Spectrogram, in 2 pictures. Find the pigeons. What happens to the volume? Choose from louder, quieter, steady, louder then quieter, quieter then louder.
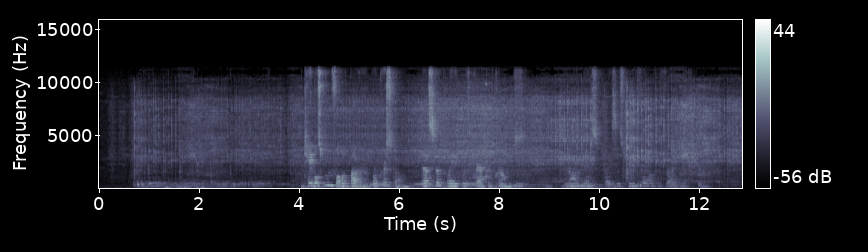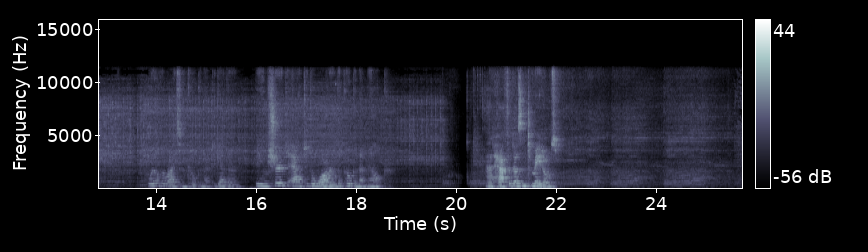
quieter then louder.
